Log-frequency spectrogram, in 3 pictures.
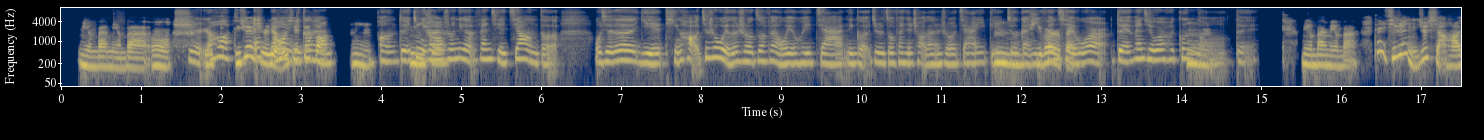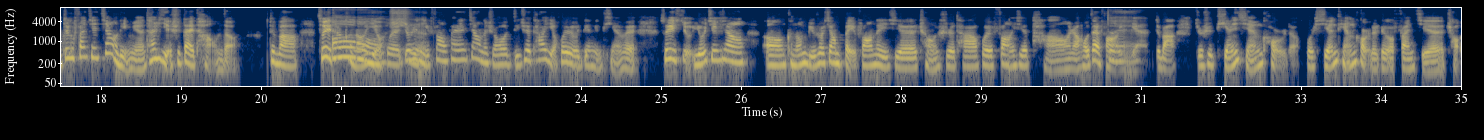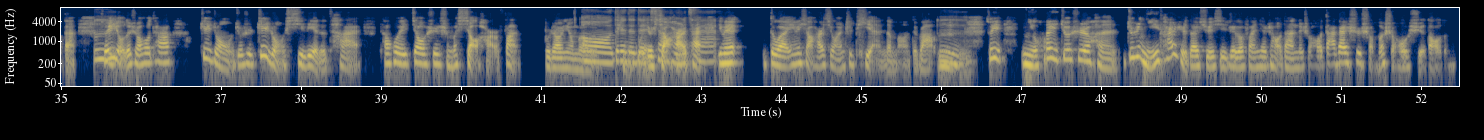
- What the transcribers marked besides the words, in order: other background noise
- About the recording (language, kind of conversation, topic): Chinese, podcast, 你有没有一道怎么做都不会失败的快手暖心家常菜谱，可以分享一下吗？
